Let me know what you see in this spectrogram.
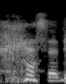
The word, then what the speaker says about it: hesed: I can't say it correctly in the Hebrew. It's like hesed. – Yeah. You got to get you got to clear your throat a little bit.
